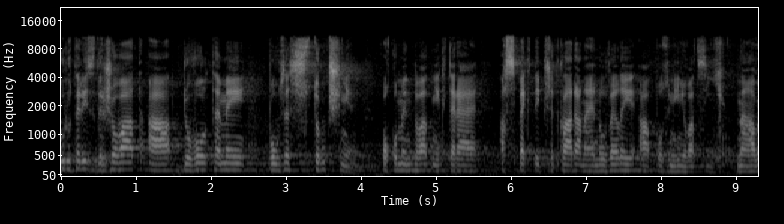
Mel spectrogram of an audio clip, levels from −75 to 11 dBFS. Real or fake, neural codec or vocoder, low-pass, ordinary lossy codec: real; none; 10.8 kHz; MP3, 96 kbps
